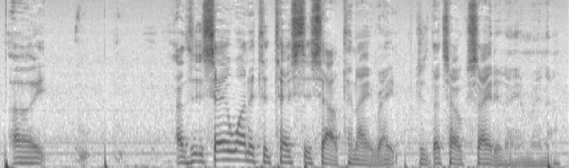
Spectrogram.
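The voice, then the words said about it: Brooklyn accent. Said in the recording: “I know you hear my Brooklyn accent. ... It comes out sometimes.”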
